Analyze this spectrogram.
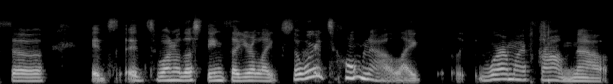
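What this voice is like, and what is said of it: Latino accent, not quite Mexican. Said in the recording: “I have like a weird accent. It's not like really Mexican accent, but it is some sort of Latino accent.”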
